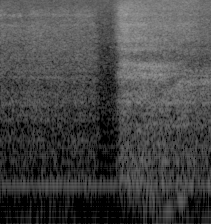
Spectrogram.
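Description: Near silence, then from about a second in a faint, airy breath: a person breathing out or in through the nose.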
